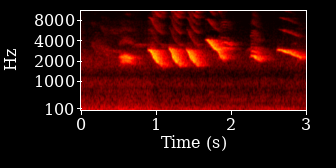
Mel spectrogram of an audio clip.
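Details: Green-winged saltator chick delivering a phrase of clear, slurred whistles: a short opening note, three rapid falling notes, one higher note, then two drawn-out whistles, over a light hiss.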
